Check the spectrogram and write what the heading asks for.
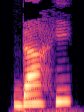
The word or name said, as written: dahi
